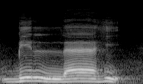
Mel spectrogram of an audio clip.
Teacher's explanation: lamnya dibaca tipis karena lam tersebut adalah lafdzul jalalah atau lafaz Allah yang sebelumnya berharakat kasrah billahi. Jadi disempurnakan tipisnya billahi minasyaitoni.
